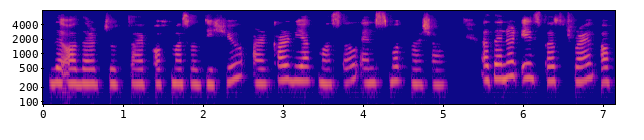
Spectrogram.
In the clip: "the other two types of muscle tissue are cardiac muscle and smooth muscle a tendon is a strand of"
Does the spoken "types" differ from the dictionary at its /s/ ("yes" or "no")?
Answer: yes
